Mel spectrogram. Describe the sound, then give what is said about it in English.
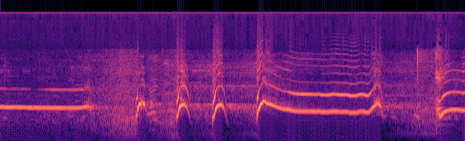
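A dog lets out a run of short, sharp yelping barks, about five or six, between long, high, wavering whines and howls, fairly loud and with no one talking. “That is dog. They bark with effortless.”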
